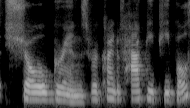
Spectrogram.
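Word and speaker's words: Sjögren's: of swedish background but for those of us who speak primarily english we would pronounce it as show grins we're kind of happy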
